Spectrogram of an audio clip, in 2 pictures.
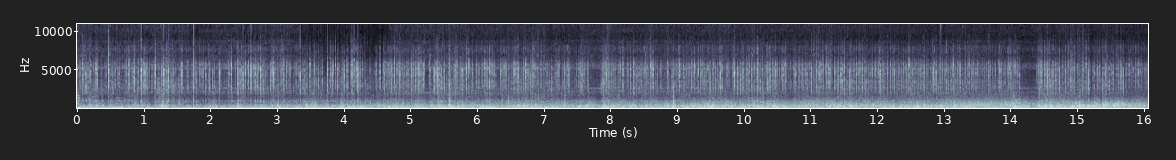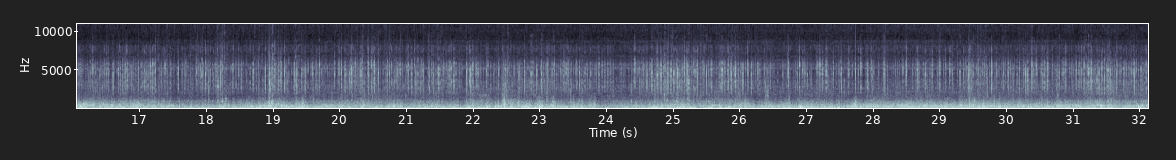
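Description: Mountain bike tyres rolling over a loose gravel and dirt trail, with a constant rush of wind on the camera microphone and frequent small rattles and knocks from the bike as it picks up speed downhill.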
